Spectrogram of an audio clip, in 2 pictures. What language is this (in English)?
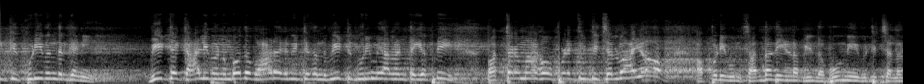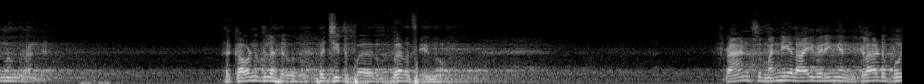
Tamil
